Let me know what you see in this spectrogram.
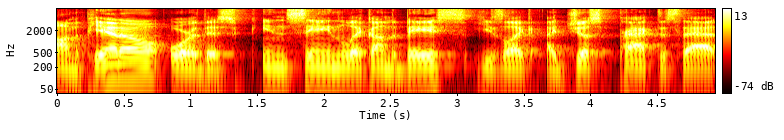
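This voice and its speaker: A man talks at a fairly slow pace in a normal speaking voice, fairly low in pitch. The recording is very clean with a silent background. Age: 30s. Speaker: trombonist and music professor. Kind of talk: casual chat.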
